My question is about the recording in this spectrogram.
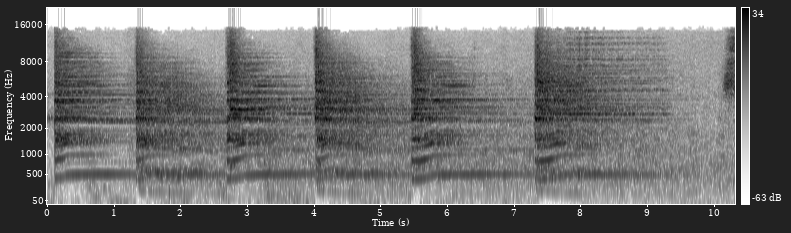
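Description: A Chinese opera small gong (xiaoluo) struck six times at a slowing pace. Each stroke rings out with a brief upward bend in pitch.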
